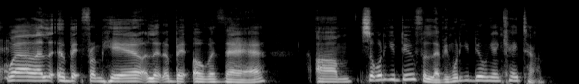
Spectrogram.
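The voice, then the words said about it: Put-on non-American accent. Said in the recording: “you can't tell from my accent ... What is that accent? ... Are you mocking my accent? ... Do I sound like an American?”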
